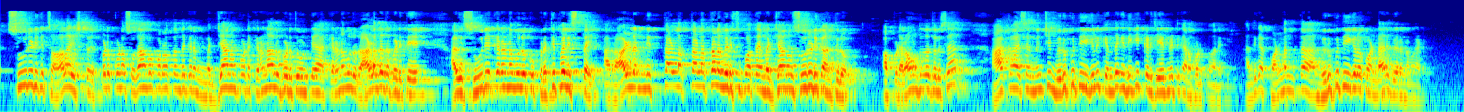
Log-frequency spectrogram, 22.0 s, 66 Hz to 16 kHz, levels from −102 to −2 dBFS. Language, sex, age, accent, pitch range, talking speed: Telugu, male, 40-59, native, 170-220 Hz, 135 wpm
